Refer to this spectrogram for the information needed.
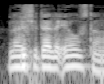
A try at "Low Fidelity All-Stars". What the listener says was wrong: Yeah, Low Fidelity, because you went Low Fidelity, wasn't it? No, it's just you didn't open your mouth wide enough.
